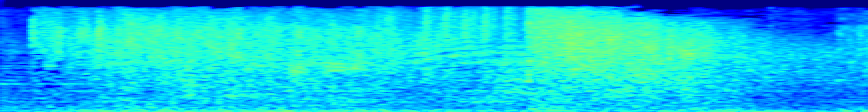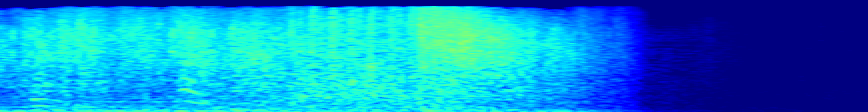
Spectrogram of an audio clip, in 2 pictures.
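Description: Energy weapons fire and crackle in a loud game battle.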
